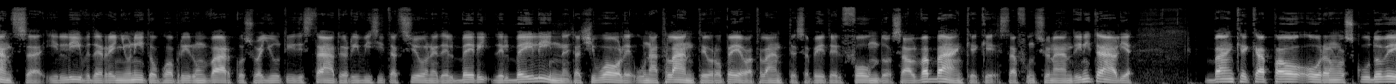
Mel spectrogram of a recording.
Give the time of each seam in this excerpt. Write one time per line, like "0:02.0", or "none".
0:05.7
0:11.9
